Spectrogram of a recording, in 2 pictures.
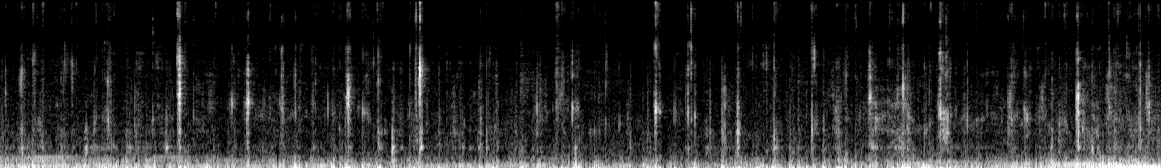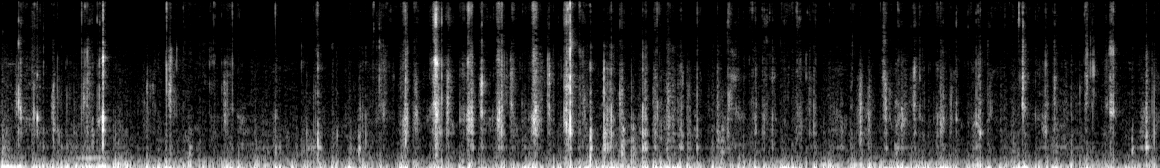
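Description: Close-miked chewing and biting of fried chicken wing and rice, eaten by hand: a steady stream of sharp, wet mouth clicks and smacks.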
